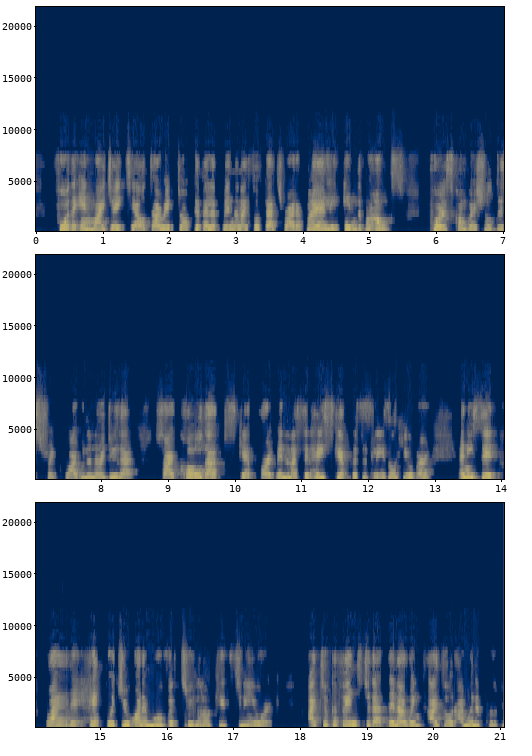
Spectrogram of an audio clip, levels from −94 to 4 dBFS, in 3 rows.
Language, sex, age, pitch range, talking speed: English, female, 30-49, 245-335 Hz, 200 wpm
